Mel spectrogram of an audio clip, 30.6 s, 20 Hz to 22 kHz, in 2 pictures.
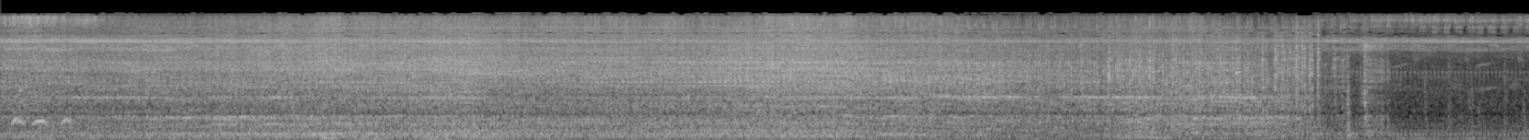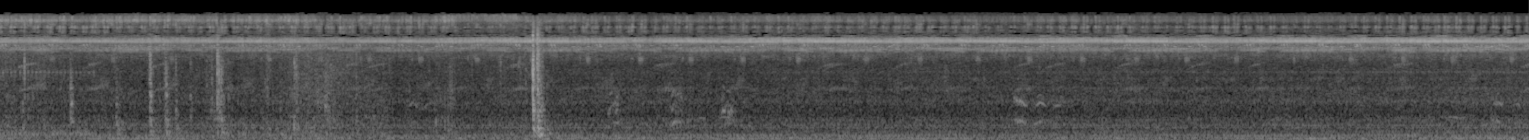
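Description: Crickets chirping in a steady, high-pitched chorus. For the first dozen seconds a loud, dense noise covers them, and it cuts off abruptly about 13 seconds in. After that the chirping goes on alone, with a few faint clicks.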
